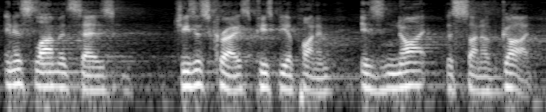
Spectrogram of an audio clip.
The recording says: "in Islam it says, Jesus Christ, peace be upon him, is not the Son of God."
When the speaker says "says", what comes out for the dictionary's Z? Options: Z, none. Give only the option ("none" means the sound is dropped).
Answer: Z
